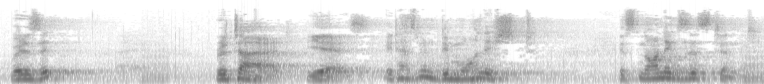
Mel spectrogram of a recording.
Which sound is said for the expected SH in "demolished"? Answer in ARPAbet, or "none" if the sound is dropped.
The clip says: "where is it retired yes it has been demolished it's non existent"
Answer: SH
